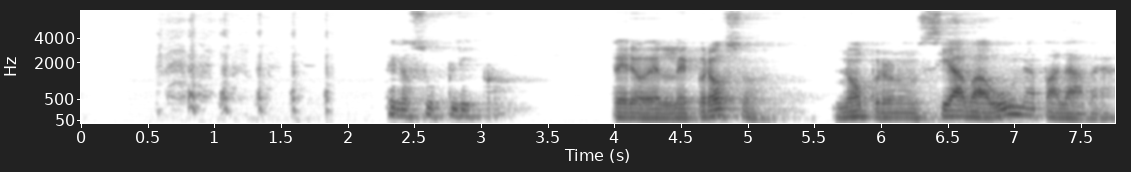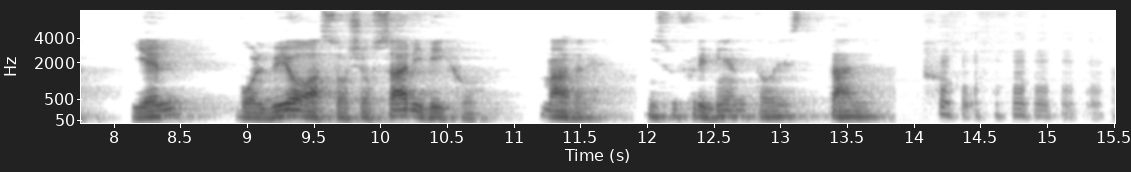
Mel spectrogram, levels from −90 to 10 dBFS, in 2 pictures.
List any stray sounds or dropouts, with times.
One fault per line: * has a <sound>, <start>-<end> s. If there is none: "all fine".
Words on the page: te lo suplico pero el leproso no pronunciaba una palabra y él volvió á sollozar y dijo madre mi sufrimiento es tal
* has a laugh, 0.5-1.9 s
* has a laugh, 14.1-15.4 s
